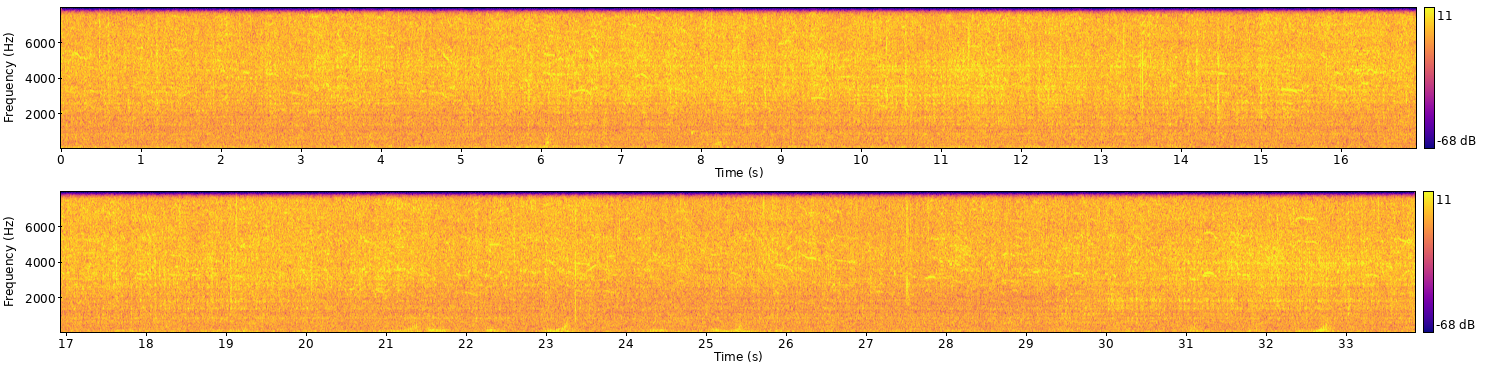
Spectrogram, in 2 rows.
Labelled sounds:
6.0	6.7	Pacific white-sided dolphin, 3.1 to 4.4 kHz
15.2	15.6	Pacific white-sided dolphin, 3.2 to 3.4 kHz
26.6	26.9	Pacific white-sided dolphin, 4.0 to 4.2 kHz
27.7	28.0	Pacific white-sided dolphin, 3.0 to 3.4 kHz
29.4	29.8	Pacific white-sided dolphin, 3.1 to 3.4 kHz
32.4	33.8	Pacific white-sided dolphin, 5.0 to 6.6 kHz

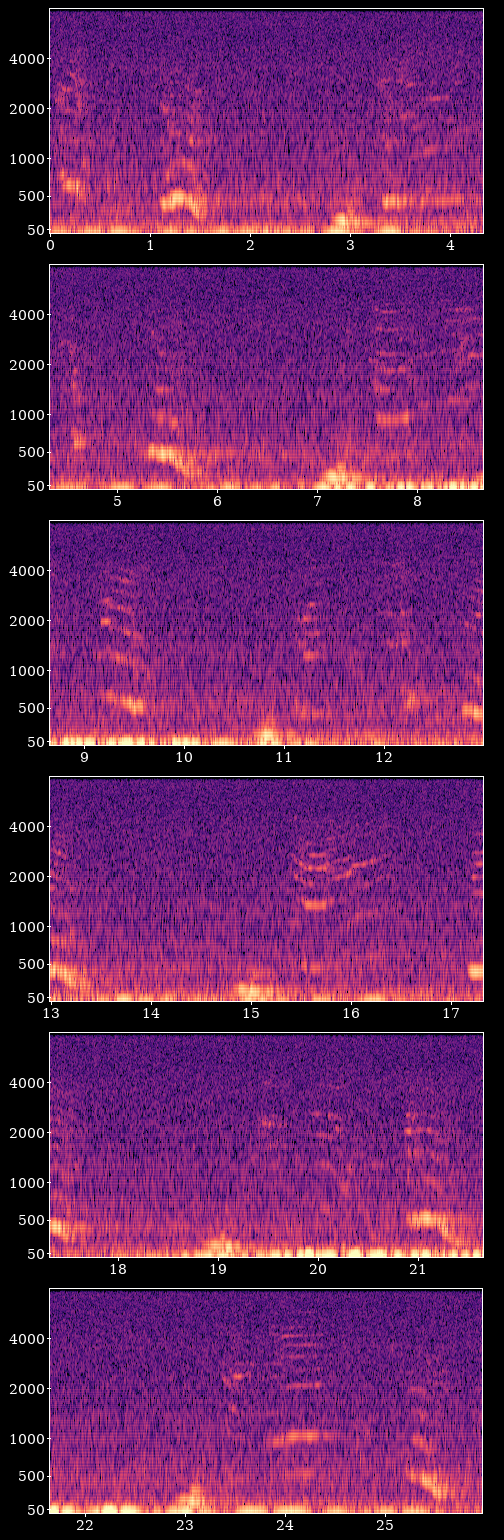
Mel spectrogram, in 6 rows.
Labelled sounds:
1.2	1.5	humpback whale, 0.80 to 0.99 kHz
3.6	4.0	humpback whale, 0.99 to 2.4 kHz
7.6	8.6	humpback whale, 0.86 to 4.5 kHz
9.1	9.7	humpback whale, 0.90 to 2.8 kHz
11.1	11.4	humpback whale, 1.9 to 2.2 kHz
12.0	13.2	humpback whale, 0.80 to 4.5 kHz
15.4	16.3	humpback whale, 1.3 to 2.7 kHz
20.0	21.2	humpback whale, 0.83 to 2.1 kHz
23.8	24.4	humpback whale, 0.90 to 4.3 kHz
25.3	25.5	humpback whale, 0.83 to 1.0 kHz

